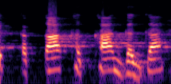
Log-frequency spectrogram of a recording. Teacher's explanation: ਜਿੱਥੇ ਜੀਭ ਦਾ ਪਿਛਲਾ ਪਾਸਾ ਕੋਮਲ ਤਾਲੂ ਨਾਲ ਜੁੜ ਕੇ ਹਵਾ ਨੂੰ ਰੋਕਦਾ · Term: ਕੰਠੀ ਧੁਨੀਆਂ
